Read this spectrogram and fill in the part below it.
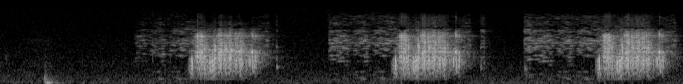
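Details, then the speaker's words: Crackles played from a lung-sounds phone app during a nursing lecture on respiratory disorders: a rough crackling noise with each of three breaths, likened to a transformer and said to indicate fluid in the lungs. "Okay, that's crackles, no? Mura siya og kanang transformer, no? Ni giubo."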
